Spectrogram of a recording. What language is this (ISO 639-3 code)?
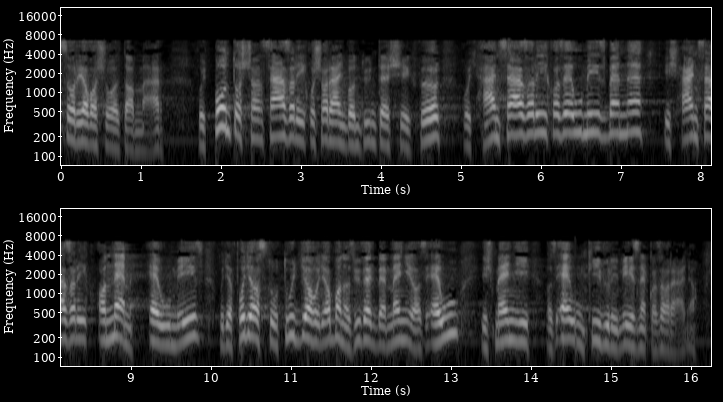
hun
